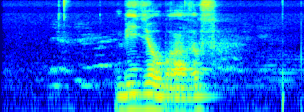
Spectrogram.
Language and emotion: Russian, neutral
